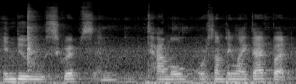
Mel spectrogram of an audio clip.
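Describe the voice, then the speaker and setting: Young man from Korea, casual unscripted talk, lots of ums and restarts, even mid pitch, steady hum behind. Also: normal speed. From Korea, raised partly in New Zealand. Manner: hesitant, many fillers and restarts. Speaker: video creator.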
